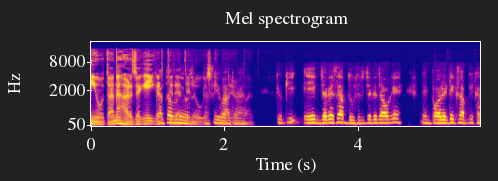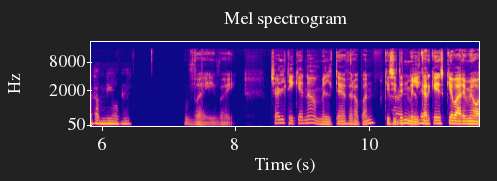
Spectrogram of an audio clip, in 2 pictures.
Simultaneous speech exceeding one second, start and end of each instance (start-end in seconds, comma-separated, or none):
1.0-2.4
